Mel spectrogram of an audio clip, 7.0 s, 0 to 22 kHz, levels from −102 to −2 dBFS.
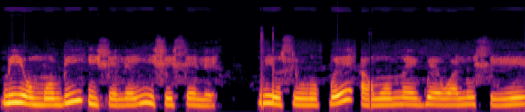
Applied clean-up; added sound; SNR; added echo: none; none; none; none.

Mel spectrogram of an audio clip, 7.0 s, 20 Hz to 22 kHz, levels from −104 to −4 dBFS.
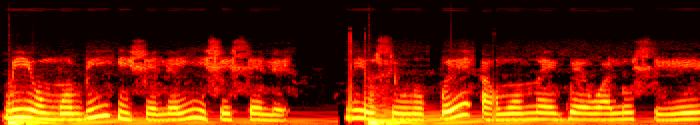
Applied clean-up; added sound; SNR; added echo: none; Bowed string instrument; 5 dB; none.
